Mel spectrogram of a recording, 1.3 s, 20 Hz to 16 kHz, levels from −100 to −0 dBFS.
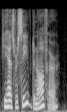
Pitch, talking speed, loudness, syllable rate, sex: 205 Hz, 225 wpm, -18 LUFS, 7.0 syllables/s, female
